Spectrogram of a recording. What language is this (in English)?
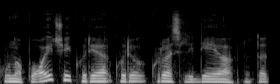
Lithuanian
